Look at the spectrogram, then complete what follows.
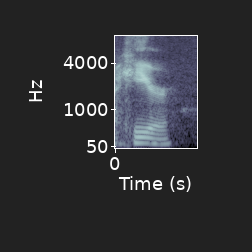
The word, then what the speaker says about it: here: I will just It's here. here. Here. Okay, I have to pronounce the H.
